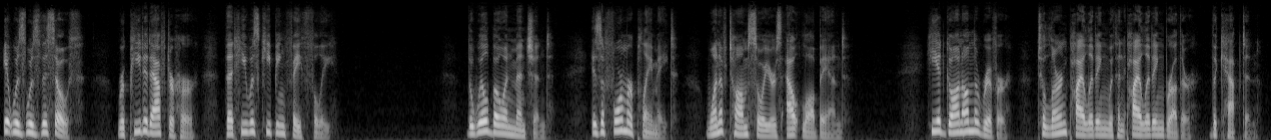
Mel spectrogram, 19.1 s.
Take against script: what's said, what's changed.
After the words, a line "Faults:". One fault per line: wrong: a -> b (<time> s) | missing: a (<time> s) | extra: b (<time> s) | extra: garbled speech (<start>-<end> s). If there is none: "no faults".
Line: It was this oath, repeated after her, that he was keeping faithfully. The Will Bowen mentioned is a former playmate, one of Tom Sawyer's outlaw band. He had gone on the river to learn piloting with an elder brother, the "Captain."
It was was this oath, repeated after her, that he was keeping faithfully. The Will Bowen mentioned is a former playmate, one of Tom Sawyer's outlaw band. He had gone on the river to learn piloting with an piloting brother, the "Captain."
Faults:
extra: was (0.4 s)
wrong: elder -> piloting (16.8 s)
